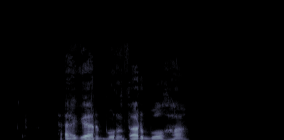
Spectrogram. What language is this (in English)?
Bashkir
